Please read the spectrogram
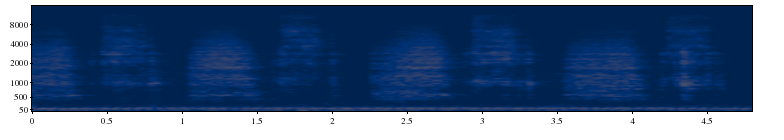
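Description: Ratchet clicking in repeated strokes, about two a second, as it turns the crankshaft of a 5.3 L LS V8 block; the crank spins fairly easily in its freshly torqued main bearings.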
